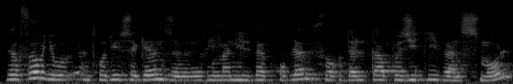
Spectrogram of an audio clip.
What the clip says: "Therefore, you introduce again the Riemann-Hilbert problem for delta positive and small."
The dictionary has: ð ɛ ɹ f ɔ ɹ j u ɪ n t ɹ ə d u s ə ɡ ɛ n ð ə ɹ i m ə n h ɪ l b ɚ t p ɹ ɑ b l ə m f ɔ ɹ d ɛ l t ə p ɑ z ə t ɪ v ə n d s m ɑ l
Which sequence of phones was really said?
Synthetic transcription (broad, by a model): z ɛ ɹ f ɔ ɹ j u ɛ t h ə d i s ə ɡ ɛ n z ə ɹ i m ə n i l b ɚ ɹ p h ɑ b l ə m f ɔ ɹ d ɛ l t ə p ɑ z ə t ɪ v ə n s m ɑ l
